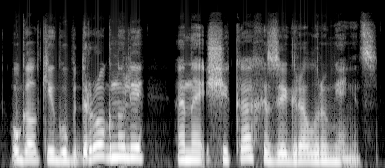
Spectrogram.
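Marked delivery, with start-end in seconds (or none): none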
